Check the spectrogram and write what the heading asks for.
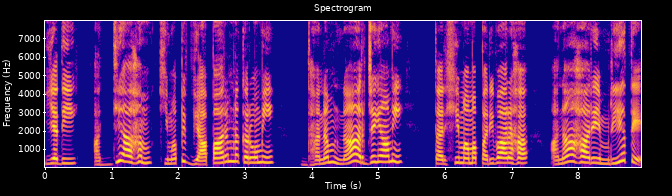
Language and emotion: Sanskrit, fearful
